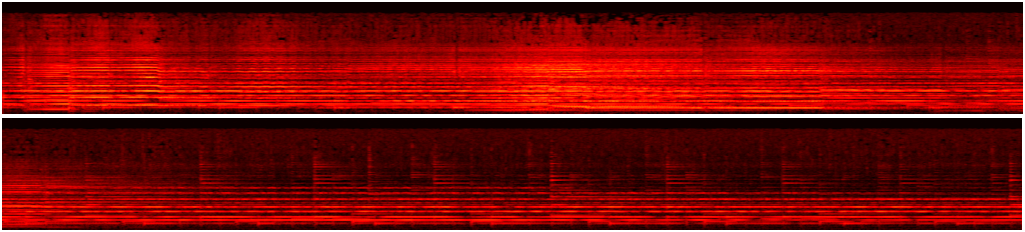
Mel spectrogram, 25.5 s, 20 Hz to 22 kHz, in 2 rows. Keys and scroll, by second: 7.5 BackSpace, 15.5 i, 18.5 v, 22.3 i, 23.7 v.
